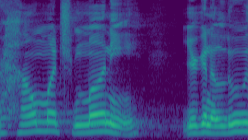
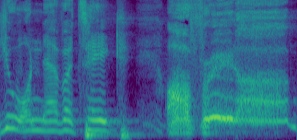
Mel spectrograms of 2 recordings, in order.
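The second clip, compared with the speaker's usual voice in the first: loud, full-throated, swooping battle cry; 6 semitones higher, 10 dB louder than usual. Preaching a call to arms, imitating William Wallace: William Wallace Braveheart voice. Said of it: "I feel like Braveheart, William Wallace".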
